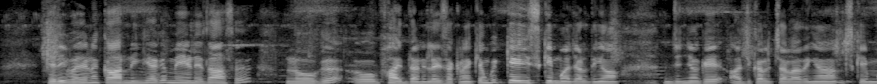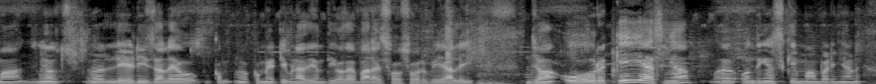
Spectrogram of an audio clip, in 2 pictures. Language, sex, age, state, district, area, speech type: Dogri, male, 30-45, Jammu and Kashmir, Udhampur, rural, spontaneous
